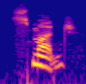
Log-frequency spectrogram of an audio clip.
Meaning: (noun) 1. A blemish or smear, especially a dark or sooty one 2. Dense smoke, such as that used for fumigation
- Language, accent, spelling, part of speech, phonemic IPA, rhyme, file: English, US, smudge, noun / verb, /smʌd͡ʒ/, -ʌdʒ, En-us-smudge.ogg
